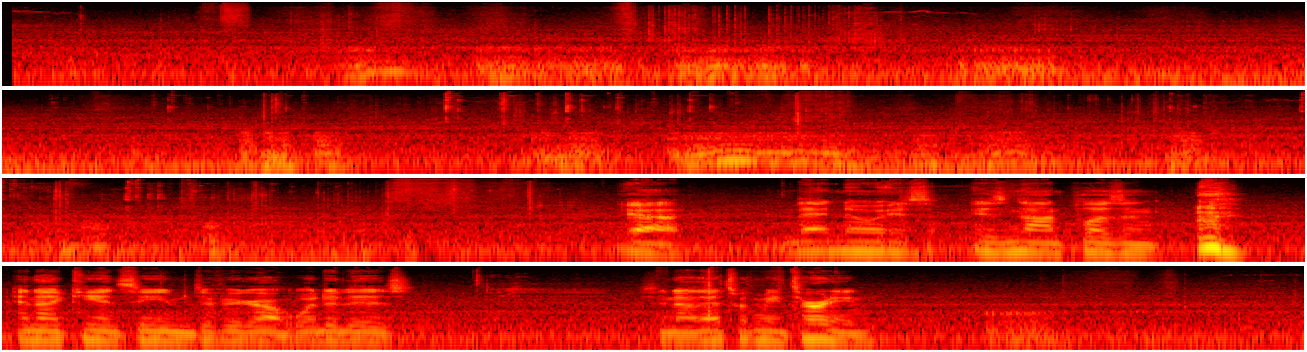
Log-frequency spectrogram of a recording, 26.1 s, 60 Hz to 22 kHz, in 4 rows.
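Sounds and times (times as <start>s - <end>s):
car engine running: 0.0s - 26.0s
suspension creaking and groaning: 1.5s - 17.6s.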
